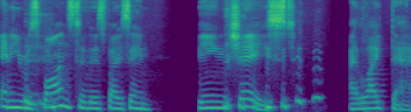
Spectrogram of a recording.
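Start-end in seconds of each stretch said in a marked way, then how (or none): 2.0-4.1 slow, extremely sinister sing-song tone. Retelling how Coach Willis answered Casey, in a mock-sinister tone. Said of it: "He says it in like the most sinister tone".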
